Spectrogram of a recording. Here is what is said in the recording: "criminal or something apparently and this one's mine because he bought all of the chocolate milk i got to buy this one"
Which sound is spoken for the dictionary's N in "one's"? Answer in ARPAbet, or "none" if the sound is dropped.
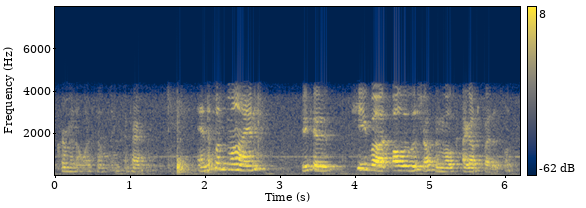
none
